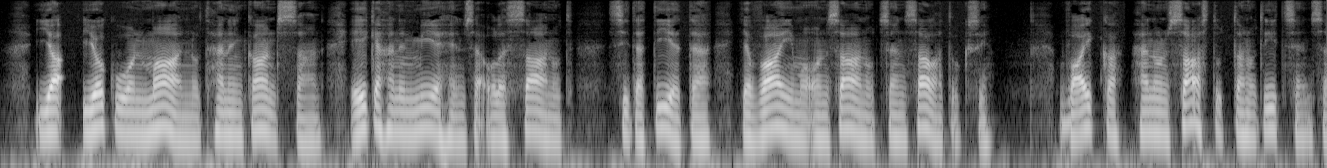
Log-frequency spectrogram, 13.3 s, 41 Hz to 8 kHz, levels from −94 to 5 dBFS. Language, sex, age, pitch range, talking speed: Finnish, male, 40-59, 100-130 Hz, 110 wpm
